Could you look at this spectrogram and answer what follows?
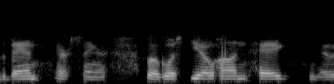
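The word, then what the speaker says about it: Johan Hegg: band or singer vocalist Johan heg you know his name starts with a J and it has a y sound but yeah uh am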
